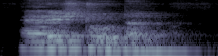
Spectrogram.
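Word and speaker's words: Aristotle: ठीक है, इंग्लिश में अरिस्टोटल बोला जाता है, मतलब अगर आप प्रोनाउंसिएट करो तो एरिस्टोटल।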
